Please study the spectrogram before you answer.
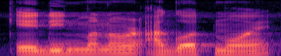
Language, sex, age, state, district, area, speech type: Assamese, male, 18-30, Assam, Sivasagar, rural, spontaneous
